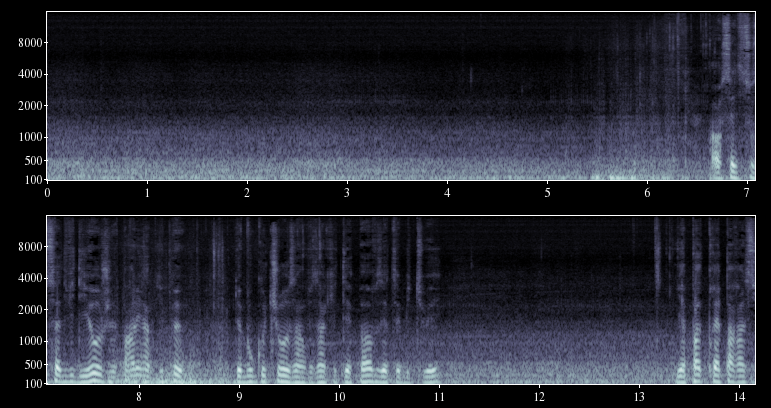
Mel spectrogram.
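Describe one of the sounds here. A car hums steadily from inside as it drives along a road.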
